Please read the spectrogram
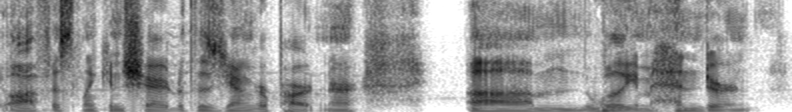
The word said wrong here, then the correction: Herndon: Herndon. Am I saying that right? – Yes. – William Herndon? – Herndon.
